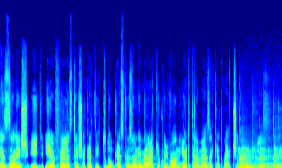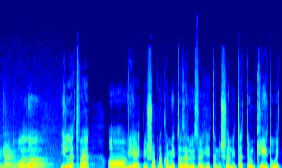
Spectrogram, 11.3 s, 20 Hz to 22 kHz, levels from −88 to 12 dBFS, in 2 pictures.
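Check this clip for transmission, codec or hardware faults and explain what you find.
One fault stands out: a switch to a distant microphone from 4.83 to 6.90 s, just after "hogy van értelme ezeket". The close microphone's feed likely dropped out, leaving a pickup further from the speaker. The speech abruptly turns roomy and hollow and loses bass, while its loudness barely changes. Room noise rises to roughly 30 dB below the speech. At 6.90 s the close, fuller sound returns just as suddenly.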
